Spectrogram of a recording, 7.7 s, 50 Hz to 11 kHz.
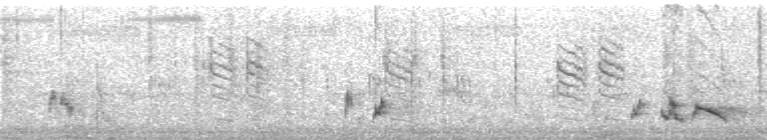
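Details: Red-whiskered bulbul at a trapping site, 31 January 2019. Scattered short whistled chirps lead into a livelier cluster of slurred, warbling notes toward the end, over a low steady hiss.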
